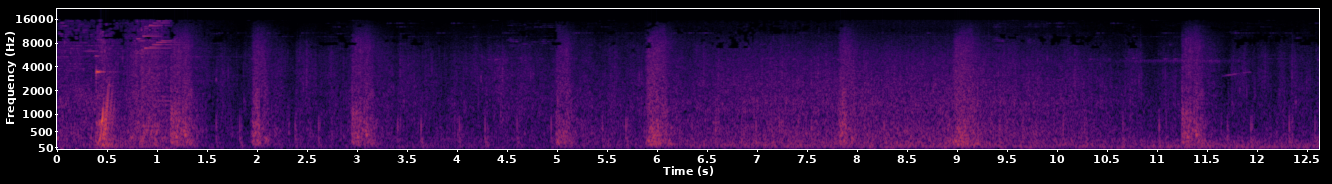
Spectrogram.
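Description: Magical whooshing bursts sound again and again.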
